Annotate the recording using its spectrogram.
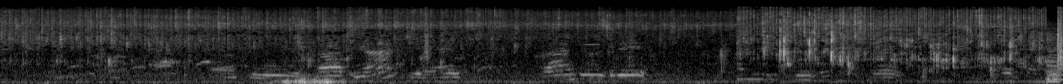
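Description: A steady rush of running water, with several people's voices talking quietly under it.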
